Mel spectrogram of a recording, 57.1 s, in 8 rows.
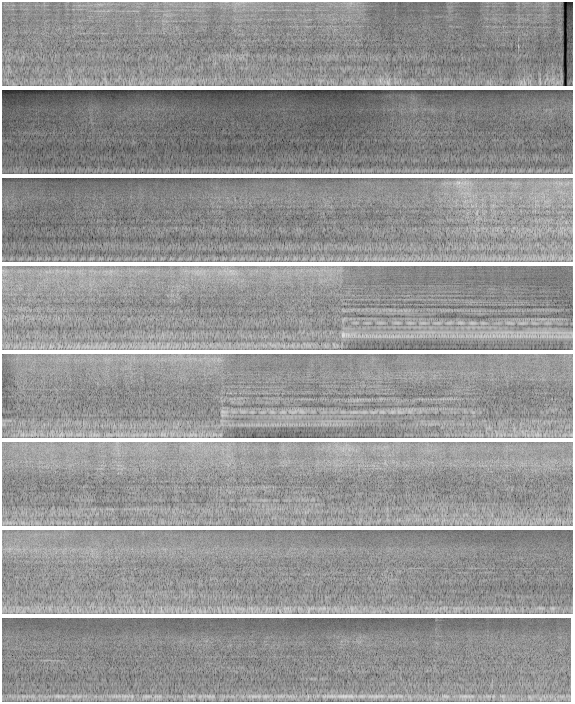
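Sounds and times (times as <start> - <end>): train wheels clattering on rails: 0.0 - 7.1, 34.2 - 57.0
diesel locomotive engine drone: 0.0 - 57.0
locomotive air horn blast: 25.6 - 28.9, 31.2 - 34.7, 36.6 - 39.8.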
